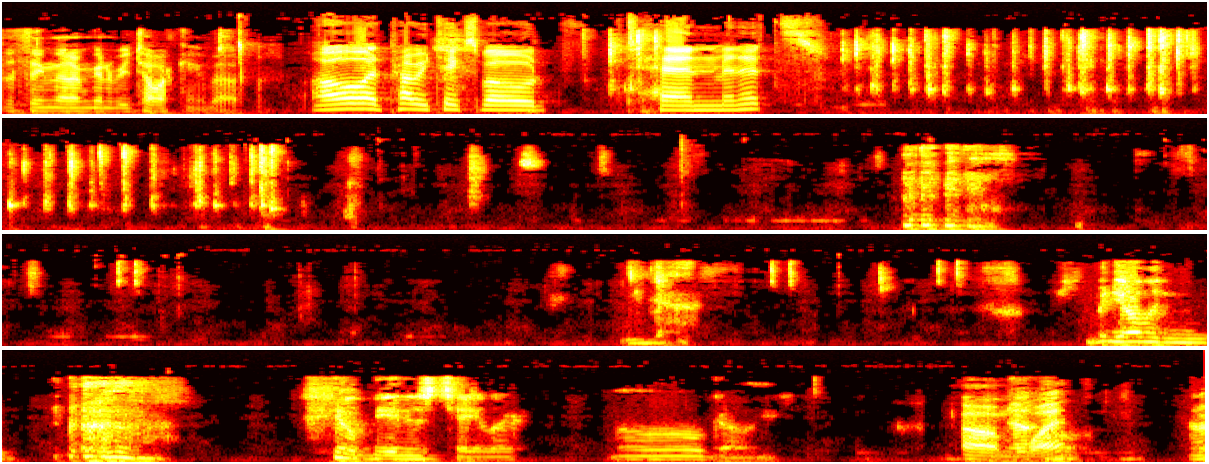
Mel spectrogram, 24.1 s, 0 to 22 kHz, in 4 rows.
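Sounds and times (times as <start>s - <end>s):
speech: 0.0s - 4.2s, 17.5s - 19.0s, 19.7s - 22.0s, 22.9s - 24.0s
computer keyboard typing during a web search: 2.8s - 3.4s, 4.1s - 10.0s, 11.8s - 13.0s, 15.2s - 17.0s.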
